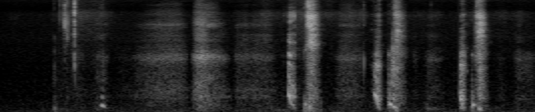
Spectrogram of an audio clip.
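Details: Rapid fit of big, loud sneezes, attributed to dust and pollen: about seven forceful, explosive bursts within a few seconds, some in quick pairs.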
